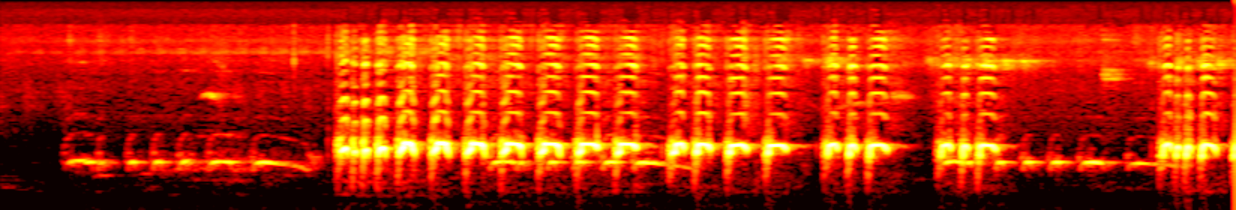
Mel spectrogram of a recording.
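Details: Local Javanese zebra dove (perkutut) singing vigorously, played as a lure to prompt other zebra doves to sing. Soft, evenly spaced cooing notes lead into a fast run of bright, bouncing hoots repeated in rolling phrases, with quieter coos between.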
